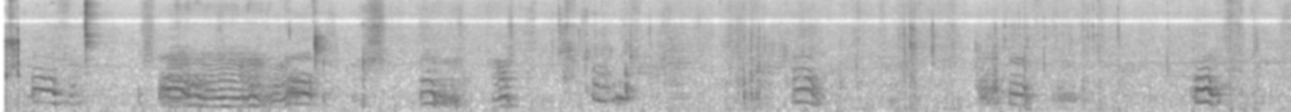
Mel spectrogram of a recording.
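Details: Four-day-old Rhodesian Ridgeback puppies from one litter, squeaking and whining in a series of short, wavering, high squeals, with quiet shuffling and rustling between calls.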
